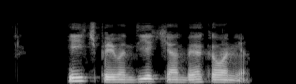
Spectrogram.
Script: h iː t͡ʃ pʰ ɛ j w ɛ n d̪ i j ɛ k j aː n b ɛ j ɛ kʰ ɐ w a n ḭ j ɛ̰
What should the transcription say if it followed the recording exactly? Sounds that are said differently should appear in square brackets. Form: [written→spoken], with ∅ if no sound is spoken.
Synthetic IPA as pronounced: h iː t͡ʃ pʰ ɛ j w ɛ n d̪ i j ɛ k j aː n b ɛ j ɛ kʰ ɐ w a n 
